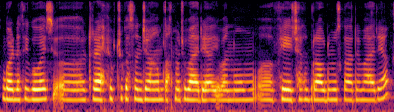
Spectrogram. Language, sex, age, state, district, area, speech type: Kashmiri, female, 18-30, Jammu and Kashmir, Anantnag, rural, spontaneous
